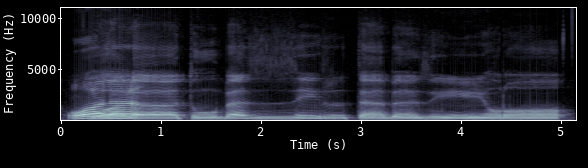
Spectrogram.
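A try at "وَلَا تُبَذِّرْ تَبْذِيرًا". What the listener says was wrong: زال کو باریک پڑھنا ہے، اس کو موٹا نہیں پڑھنا۔ ولا تبذر تبذیرا، غور کیجئے گا، ولا تبذر، را موٹی ہوگی، ولا تبذر تبذیرا۔ اب دوبارہ پڑھیے،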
